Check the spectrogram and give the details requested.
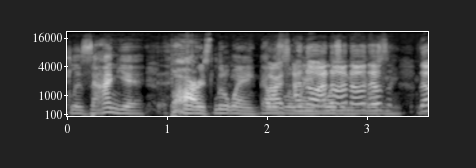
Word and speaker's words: lasagna: It took me a while, like lasagna, and I was like, the G is silent.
